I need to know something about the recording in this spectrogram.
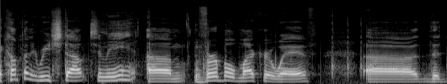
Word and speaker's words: Werbel: reached out to me verbal microwave uh that this is a German W lease it's it's pronounced verbal uh microwave and they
